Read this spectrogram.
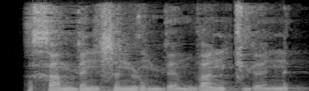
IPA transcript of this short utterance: xä˥˧mɥɛ˥˩nsə˥nɻɤ˨ mɥɛ˨˩mwa˥nt͡ɕɥɛ˧˥n

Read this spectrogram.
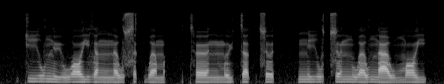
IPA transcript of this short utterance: kiː˧wn̪yː˨˩wɔː˨j lɐ˨ŋn̪ɐ˨˧wsɐ˥k̚wɐ˧m | t̪ʰœː˨nmɵ˨˥ɥt̪ɐ˥k̚ sɵ˥t̚ | n̪iː˨˧wt͡sɵ˧n wɐ˨˥wn̪aː˨w mɔː˧j

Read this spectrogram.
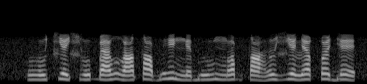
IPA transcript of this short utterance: ɦo˨˦t͡ɕɛ˧˩ɕo˨˦ ɓa˨˦ʁʷa˨˦ tˤa˧˩bʱe˥˨ ŋɛ˨˦bɦu˧˥˧ ŋɔ˧˥˧b tˤa˧˩ɦɤ˥˨ ʑɛ˥˨lɛ˥˨qʷi˥˨ɡɛ˥˨

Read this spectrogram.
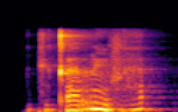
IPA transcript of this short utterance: kʲə̤kʼɛrĩfɛ̤

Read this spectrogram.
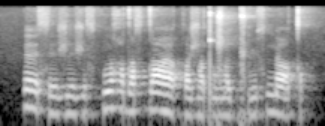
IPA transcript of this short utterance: ɛ sɪːʒɪːʒɪsfu ʁɪdˤɪs dˤɛː qoʒɪtˤ ŋ͡ǁuɡ͡ǁuːsŋ͡mɛtˤ

